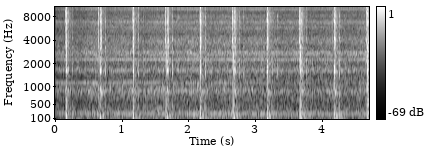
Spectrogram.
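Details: Steady sharp snapping pulses, about two a second, over a faint hum; a shockwave therapy device applied into muscle, never bone, for muscle strengthening and pain relief, e.g. weak gluteal muscles in sciatica.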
